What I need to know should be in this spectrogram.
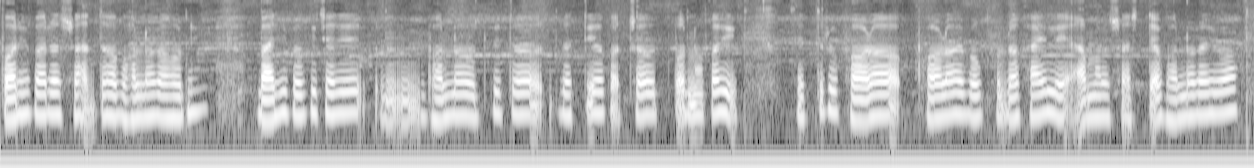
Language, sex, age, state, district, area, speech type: Odia, female, 45-60, Odisha, Cuttack, urban, spontaneous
